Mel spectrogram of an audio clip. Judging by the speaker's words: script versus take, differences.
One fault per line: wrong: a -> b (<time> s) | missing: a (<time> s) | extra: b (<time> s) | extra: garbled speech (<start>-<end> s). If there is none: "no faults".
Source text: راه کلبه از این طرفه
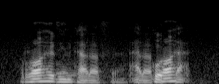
missing: کلبه از (0.6 s)
extra: garbled speech (1.3-1.9 s)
